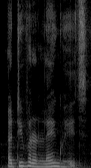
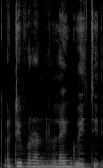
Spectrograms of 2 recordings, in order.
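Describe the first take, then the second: No difference in how they are said.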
